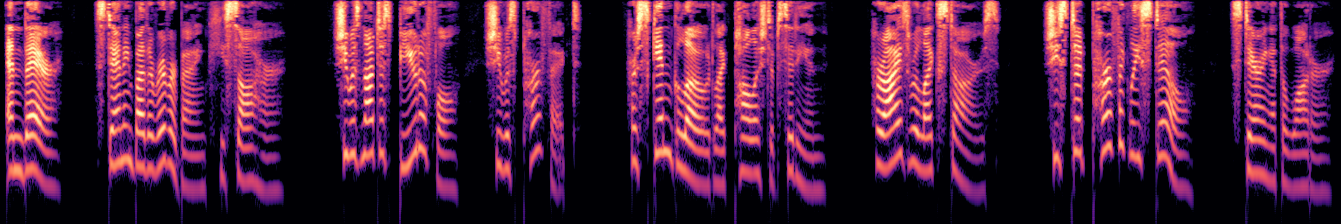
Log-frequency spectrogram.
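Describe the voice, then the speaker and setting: Lady telling a folktale, suspenseful and theatrical, really lively pitch, dry studio-like sound. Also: measured pace, no echo. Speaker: storyteller. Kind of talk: dramatic scripted folktale narration.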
